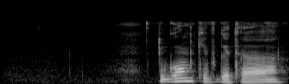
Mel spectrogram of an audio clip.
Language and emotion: Russian, sad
